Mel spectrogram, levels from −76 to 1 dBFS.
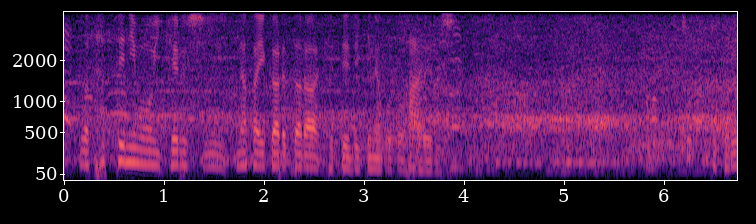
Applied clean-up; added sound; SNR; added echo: none; none; none; none.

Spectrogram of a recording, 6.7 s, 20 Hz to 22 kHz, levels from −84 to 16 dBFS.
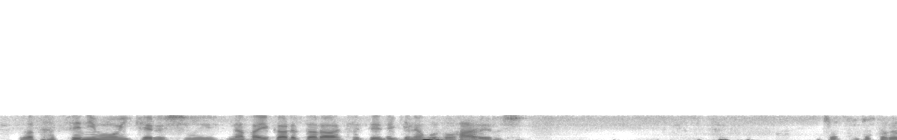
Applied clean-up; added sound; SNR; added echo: neural mask model Resemble Enhance denoiser.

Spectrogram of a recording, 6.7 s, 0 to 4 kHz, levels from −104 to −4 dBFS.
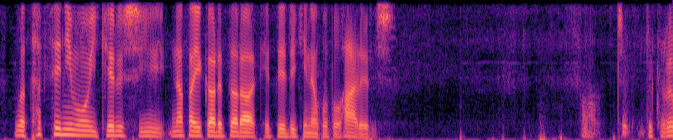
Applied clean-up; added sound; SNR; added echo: neural separator model SepFormer WHAM!.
